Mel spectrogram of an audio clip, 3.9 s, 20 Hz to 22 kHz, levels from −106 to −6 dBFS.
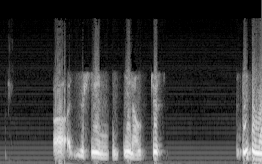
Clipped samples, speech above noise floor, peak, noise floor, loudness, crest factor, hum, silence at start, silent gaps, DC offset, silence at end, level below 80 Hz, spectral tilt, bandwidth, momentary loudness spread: under 0.1%; 46 dB; -8 dBFS; -63 dBFS; -20 LUFS; 12 dB; 60 Hz at -50 dBFS; 0.8 s; none; under 0.1%; 0 s; -54 dBFS; -8 dB/octave; 6.4 kHz; 5 LU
